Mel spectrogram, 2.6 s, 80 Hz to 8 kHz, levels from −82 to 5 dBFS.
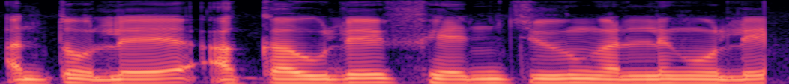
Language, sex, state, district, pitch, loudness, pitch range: Wancho, male, Arunachal Pradesh, Longding, 130 Hz, -13 LUFS, 125-135 Hz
